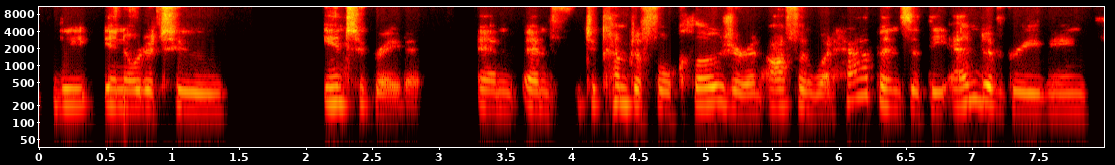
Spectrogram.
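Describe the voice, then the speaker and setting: A woman in her sixties, phlegmy and sniffly from a head cold, speaks as an interview guest in a thoughtful, halting way full of fillers and restarts. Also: lowish voice, mellow, slightly rough, no echo. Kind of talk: reflective conversational interview.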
